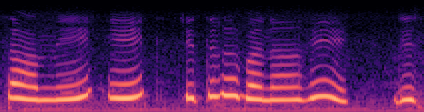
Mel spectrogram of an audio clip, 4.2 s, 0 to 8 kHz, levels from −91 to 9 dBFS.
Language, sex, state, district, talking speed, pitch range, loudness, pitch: Hindi, female, Madhya Pradesh, Bhopal, 85 wpm, 335-400 Hz, -12 LUFS, 370 Hz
